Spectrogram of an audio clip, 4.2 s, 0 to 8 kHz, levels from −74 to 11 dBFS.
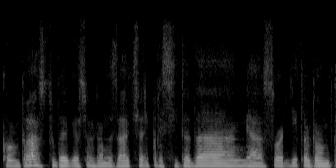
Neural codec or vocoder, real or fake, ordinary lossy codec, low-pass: codec, 24 kHz, 0.9 kbps, WavTokenizer, medium music audio release; fake; Opus, 32 kbps; 7.2 kHz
